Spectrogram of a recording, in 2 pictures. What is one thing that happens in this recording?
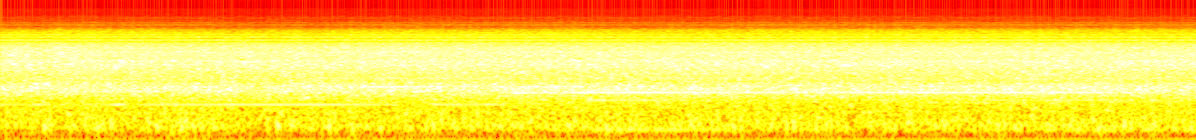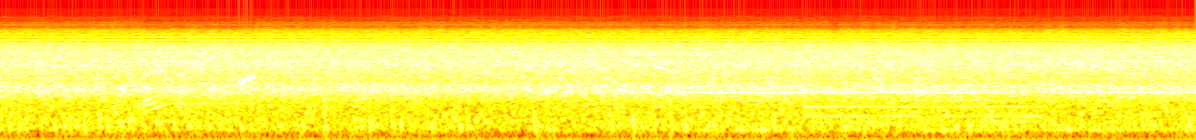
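A radio receiver hisses with steady static.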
